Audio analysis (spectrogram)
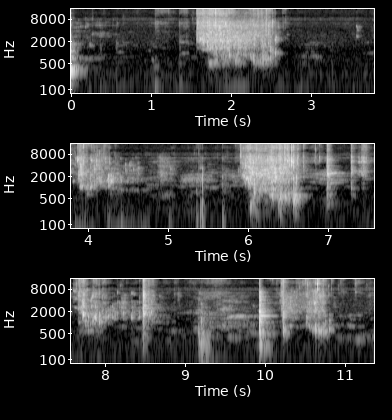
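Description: Glassfuls of water are poured into a pressure cooker holding rinsed toor dal, several separate splashing pours with quiet gaps and a few drips between them.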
